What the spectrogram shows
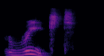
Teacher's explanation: very very subtle T sound no e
